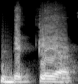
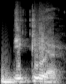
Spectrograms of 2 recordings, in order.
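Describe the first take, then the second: First: It is said with the English pronunciation. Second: It is said the way Bengali speakers say it.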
